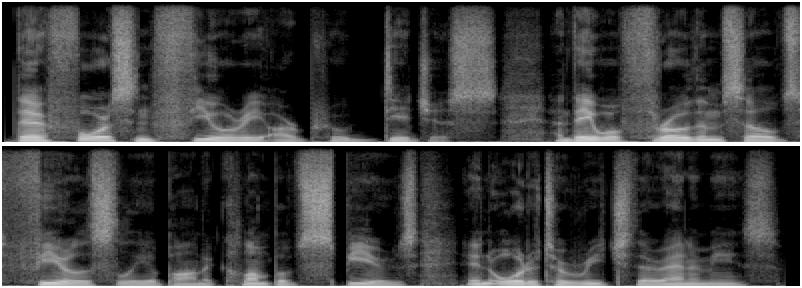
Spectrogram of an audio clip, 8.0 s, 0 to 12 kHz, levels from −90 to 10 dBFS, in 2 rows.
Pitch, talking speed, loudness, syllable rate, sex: 120 Hz, 175 wpm, -20 LUFS, 4.9 syllables/s, male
